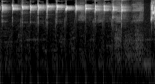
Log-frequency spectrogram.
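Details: Fighter lovebird in its ngetik ngekek style, aimed at provoking rival birds: a quick series of high, clipped, piercing notes, about five per second, ending in a harsher burst.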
